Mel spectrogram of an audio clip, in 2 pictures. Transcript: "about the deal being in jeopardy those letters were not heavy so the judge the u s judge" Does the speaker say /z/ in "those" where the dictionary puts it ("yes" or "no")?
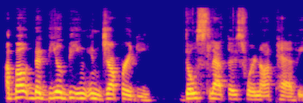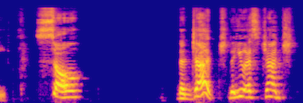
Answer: no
